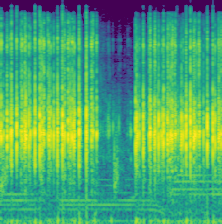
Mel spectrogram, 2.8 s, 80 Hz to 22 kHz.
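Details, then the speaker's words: Monsgeek M1 keyboard after force break mod and swapping the stock PC plate for an FR4 plate: crisp, even keystrokes with no lingering ring; the metal ping has gone away. "metal ping has definitely gone away. So let me go ahead and leave you guys with the stock sound test of this one."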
